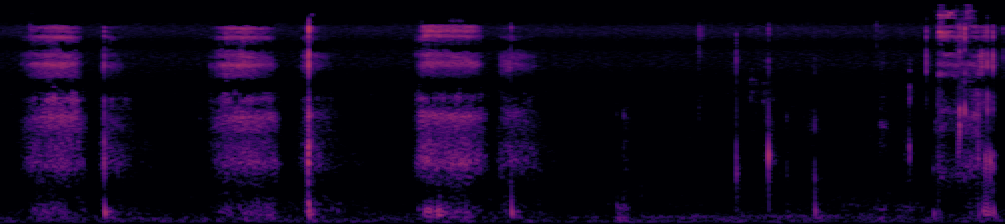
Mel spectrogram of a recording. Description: This morning, I was holding him on my lap to feed him but he felt sleep and start snoring with eyes open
